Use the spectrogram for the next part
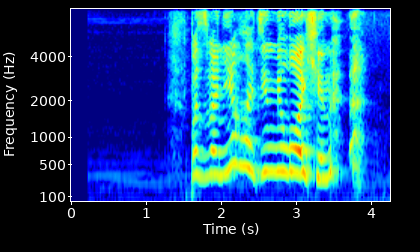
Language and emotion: Russian, positive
